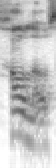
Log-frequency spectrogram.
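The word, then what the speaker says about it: ὅλος: I know one of the Greek words was holos like h o l oos the way we would say it but the Greek letters I don't know the Greek words but I know it's pronounced holos I did the whole you know strongs concordance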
